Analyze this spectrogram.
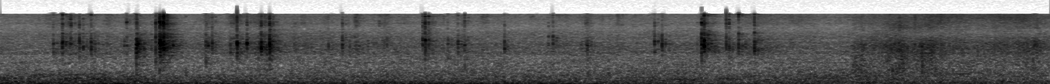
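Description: The metal frame poles of a Marchway folding camping chair clinking and clicking against each other as the frame is folded and bundled together by hand. The clicks come in clusters over a steady low rumble.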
